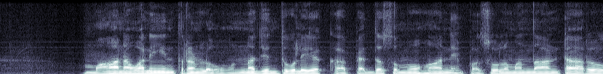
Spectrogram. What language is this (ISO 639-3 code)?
tel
